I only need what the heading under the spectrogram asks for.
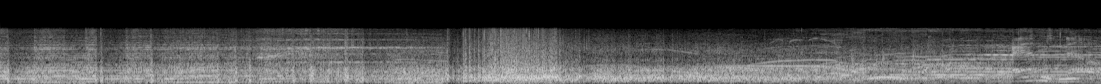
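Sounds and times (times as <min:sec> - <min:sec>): show music with held notes: 0:00.0 - 0:04.6, 0:08.0 - 0:11.0
fireworks bursting and crackling: 0:00.0 - 0:09.2.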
